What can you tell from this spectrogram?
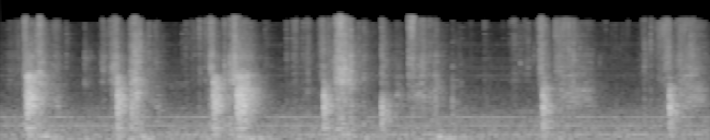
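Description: Kitchen knife slicing through red bell pepper and striking a wooden cutting board, with irregular strokes about a second apart.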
